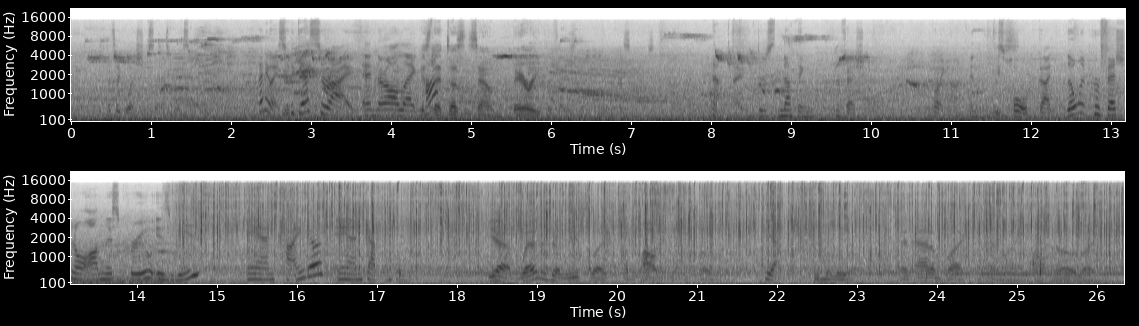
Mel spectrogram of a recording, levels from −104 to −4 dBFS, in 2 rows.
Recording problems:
animal sounds; very loud; throughout; 4 dB above the speech

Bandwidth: 14.5 kHz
